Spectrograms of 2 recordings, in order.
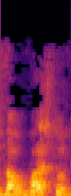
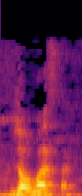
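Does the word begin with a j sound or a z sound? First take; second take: z; j. First: The word begins with a z sound. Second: The word begins with a j sound. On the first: This is the standard Arabic form. The speaker calls it right. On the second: This is the colloquial, incorrect form. The speaker calls it wrong.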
